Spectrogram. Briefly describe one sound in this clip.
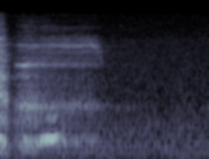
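A middle-aged woman wails in a sobbing cry close by.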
